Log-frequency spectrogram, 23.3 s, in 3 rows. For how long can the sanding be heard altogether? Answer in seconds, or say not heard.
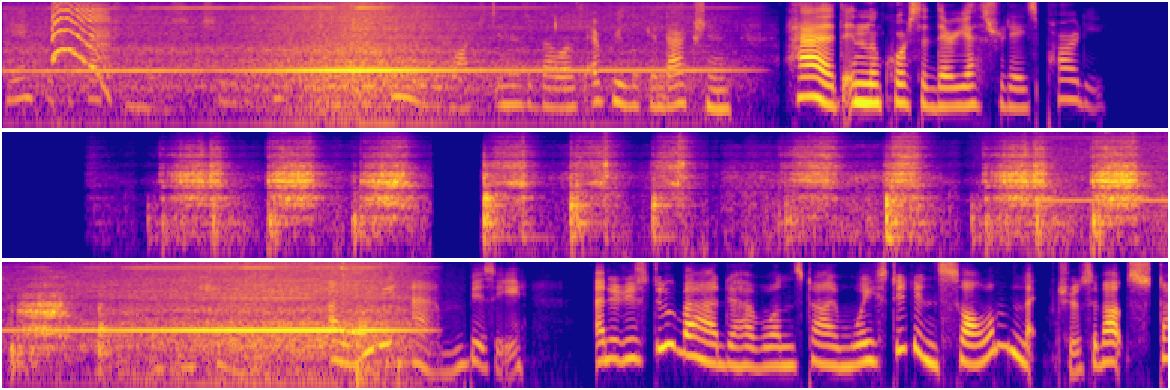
8 s.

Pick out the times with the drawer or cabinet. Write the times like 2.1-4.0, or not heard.
0.3-0.8, 17.9-18.6.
